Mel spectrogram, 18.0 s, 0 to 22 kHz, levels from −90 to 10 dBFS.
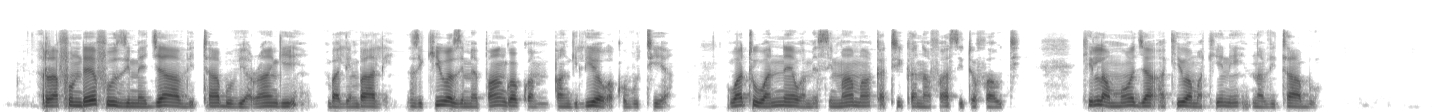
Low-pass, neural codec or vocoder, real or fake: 7.2 kHz; none; real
